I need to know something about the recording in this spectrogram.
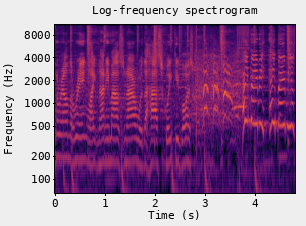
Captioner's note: high-pitched laugh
